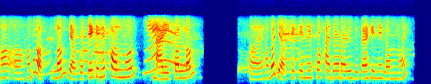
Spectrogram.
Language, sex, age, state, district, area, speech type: Assamese, female, 45-60, Assam, Darrang, rural, conversation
